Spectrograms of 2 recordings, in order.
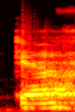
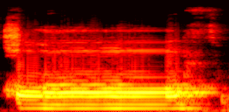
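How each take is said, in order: First: The first consonant is a soft k sound. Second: The first consonant is made deep in the throat. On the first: The speaker calls it wrong. "it's not calf ... it's kind of soft" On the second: The speaker calls it right. "that comes from deep in the in the throat"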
